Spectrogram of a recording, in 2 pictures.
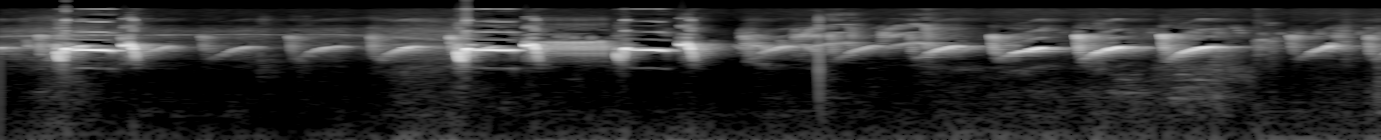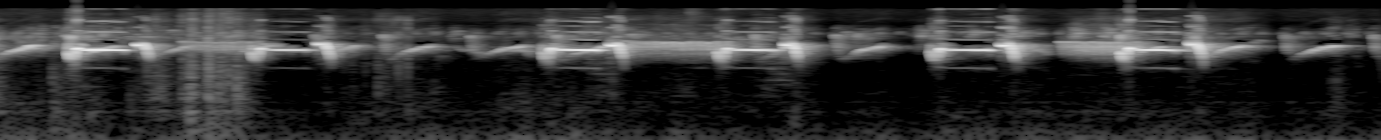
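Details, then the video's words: Bar-winged Prinia singing energetically, a recording meant as a lure for attracting and trapping birds; rapid series of sharp, high, metallic chirps in tight clusters repeating every one to two seconds, with brief pauses between bursts "Prenjak tamu gacor cocok banget buat pikat dan pancingan"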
